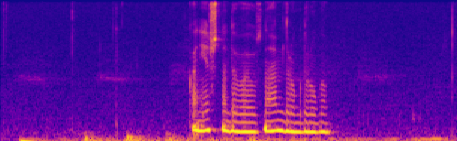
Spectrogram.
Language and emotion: Russian, neutral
